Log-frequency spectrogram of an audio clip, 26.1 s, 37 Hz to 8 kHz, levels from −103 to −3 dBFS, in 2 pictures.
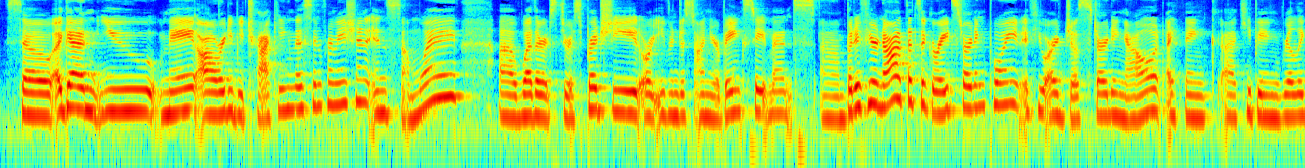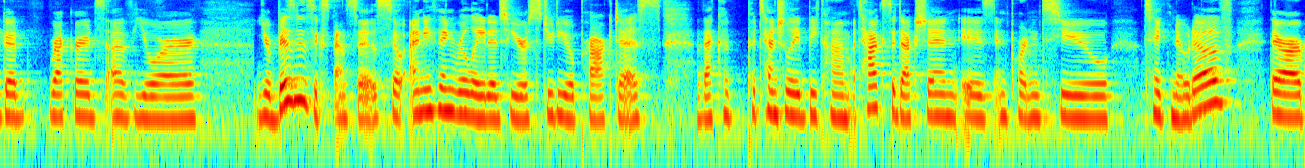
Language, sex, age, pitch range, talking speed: English, female, 10-29, 190-230 Hz, 170 wpm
